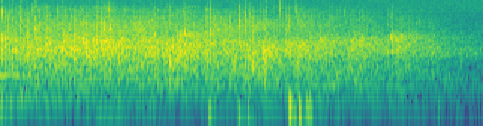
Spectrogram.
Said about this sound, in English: That's the IT department. Clap for them. Clap for them.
